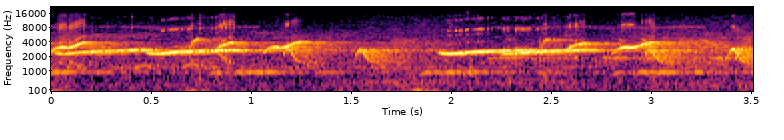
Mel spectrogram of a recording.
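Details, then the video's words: Short stretch of rufous-browed babbler calls: two long thin rising whistles with flicked ends, overlapping curved chirps from other birds and a faint steady hum. "Suara Burung Berisik || Pelanduk Semak & Pelanduk Topi Hitam"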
